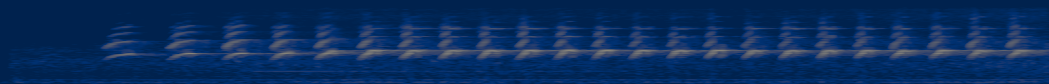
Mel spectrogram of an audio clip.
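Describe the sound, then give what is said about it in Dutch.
Black woodpecker call: a long, rapid series of many evenly spaced, clear, bright notes. The series starts abruptly, holds a steady rhythm and grows slightly louder, with no talk. “weet je nog welke vogel het was? Ja, onmiskenbaar. Ja, zwarte specht.”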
